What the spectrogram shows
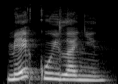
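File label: Komi sentences, female; ме куйла нин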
